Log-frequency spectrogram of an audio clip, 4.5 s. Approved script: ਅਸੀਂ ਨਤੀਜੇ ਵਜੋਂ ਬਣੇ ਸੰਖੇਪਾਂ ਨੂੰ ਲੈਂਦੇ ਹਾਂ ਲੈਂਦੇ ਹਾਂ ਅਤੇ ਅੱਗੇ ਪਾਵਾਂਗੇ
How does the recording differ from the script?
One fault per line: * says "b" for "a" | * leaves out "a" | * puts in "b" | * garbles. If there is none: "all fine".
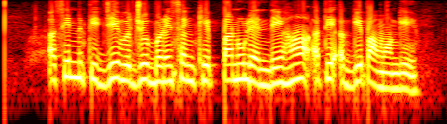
* leaves out "ਲੈਂਦੇ ਹਾਂ"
